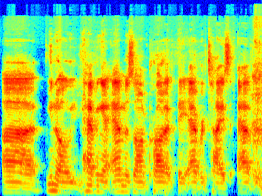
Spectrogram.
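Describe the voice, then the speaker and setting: A man's voice: lowish voice, level tone, brisk, bright, forceful tone, a little hiss or hum. A young man on a livestream panel, talking in a laid-back way with loose slang. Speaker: panel guest. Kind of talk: casual chat.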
